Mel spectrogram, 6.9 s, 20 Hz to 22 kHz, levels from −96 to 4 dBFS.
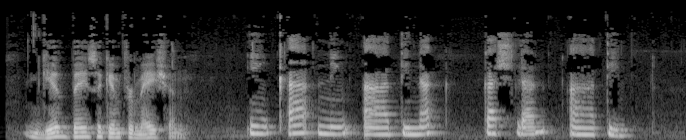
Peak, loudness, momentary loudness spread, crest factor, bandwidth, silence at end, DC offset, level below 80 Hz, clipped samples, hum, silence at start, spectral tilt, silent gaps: -4 dBFS; -24 LUFS; 8 LU; 20 dB; 14.5 kHz; 0.55 s; under 0.1%; -60 dBFS; under 0.1%; none; 0.25 s; -5.5 dB/octave; none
